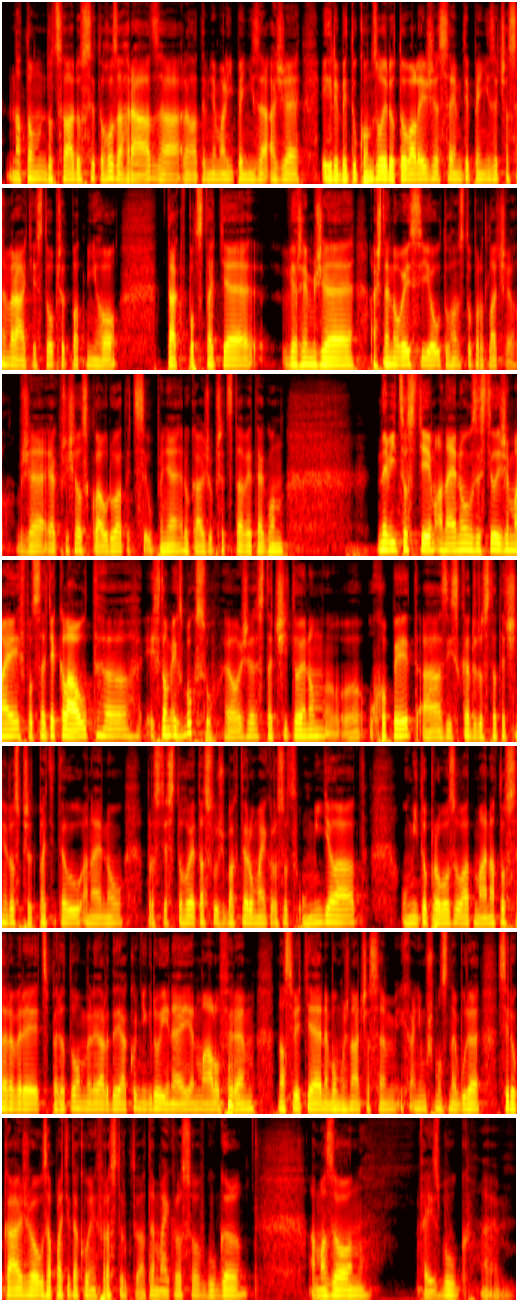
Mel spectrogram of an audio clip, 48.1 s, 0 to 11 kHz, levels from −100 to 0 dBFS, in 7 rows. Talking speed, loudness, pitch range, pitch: 165 wpm, -29 LUFS, 110-120 Hz, 115 Hz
